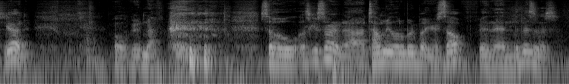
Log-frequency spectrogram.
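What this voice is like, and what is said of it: Hoarse, strained voice. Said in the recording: “my voice is out again”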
